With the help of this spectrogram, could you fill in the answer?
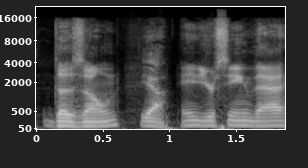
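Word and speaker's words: DAZN: Camilo and the zone I believe it's officially pronounced I call it desin but right apparently it's the zone yeah and you're seeing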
